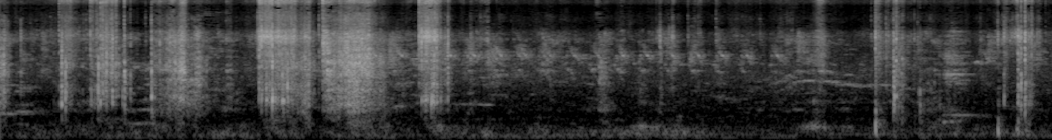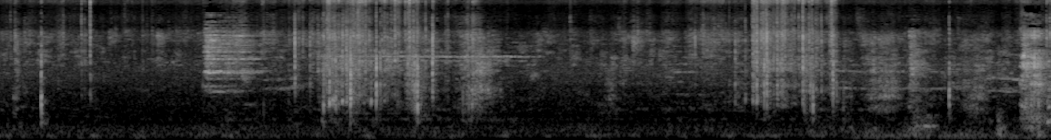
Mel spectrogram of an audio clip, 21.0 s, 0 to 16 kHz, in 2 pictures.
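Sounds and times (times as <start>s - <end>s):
dry soil crumbling in hands: 0.0s - 5.0s, 8.7s - 11.7s, 13.2s - 15.7s, 17.3s - 21.0s.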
